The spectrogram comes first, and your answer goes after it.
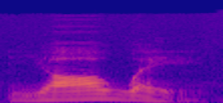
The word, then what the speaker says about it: Yahweh: into English as Jehovah Jehovah is a misspelling it was originally pronounced y'all way by his authority do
